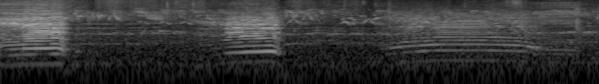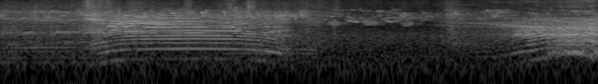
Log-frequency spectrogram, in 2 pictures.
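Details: Cow mooing on a farm, several long low lowing calls with arched harmonic bands, each lasting one to two seconds, separated by short pauses; brief sharper calls at the start.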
